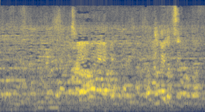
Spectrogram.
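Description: Indistinct chatter of people talking.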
